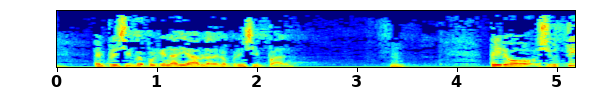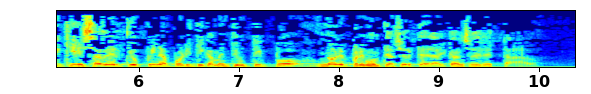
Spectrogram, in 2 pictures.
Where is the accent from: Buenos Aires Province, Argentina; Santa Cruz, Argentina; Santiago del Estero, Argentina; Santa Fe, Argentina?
Buenos Aires Province, Argentina; Olavarría; now in Villa Celina, Argentina; Soy de Olavarría, nada más lejos de Villa Celina que Olavarría. Pero hace unos años me vine a estudiar enfermería en Villa Celina.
